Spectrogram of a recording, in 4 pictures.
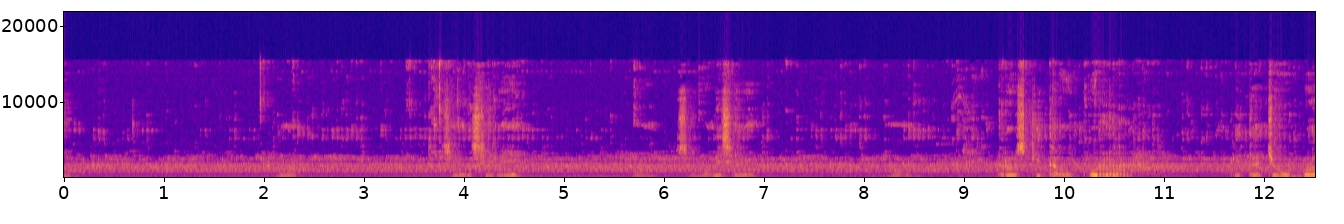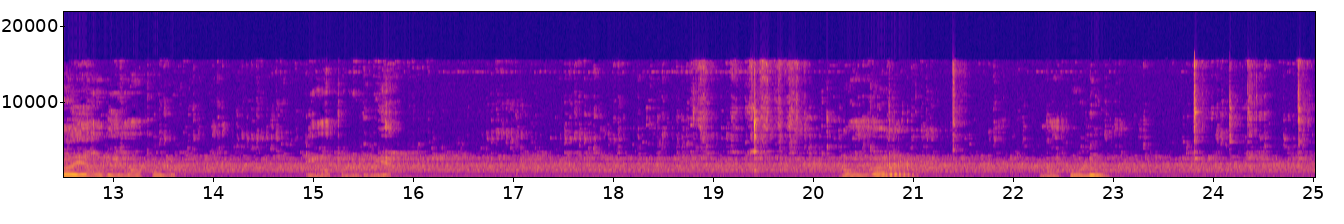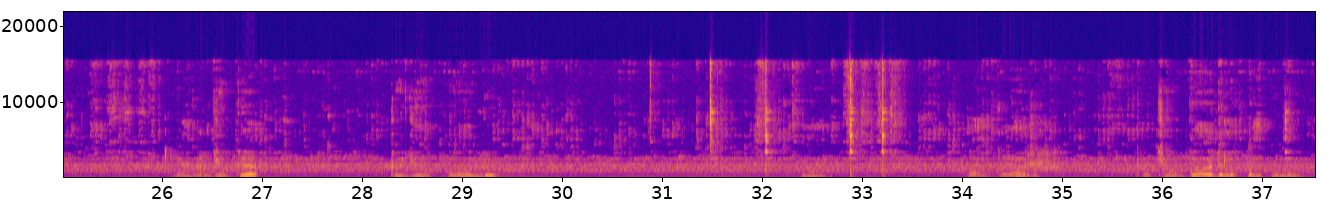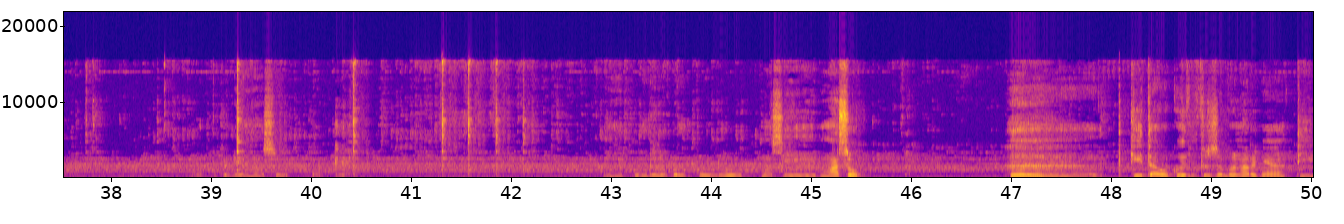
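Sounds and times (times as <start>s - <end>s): constant low tone: 0.0s - 50.0s
machinery humming: 0.0s - 50.0s.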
